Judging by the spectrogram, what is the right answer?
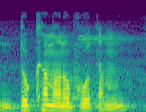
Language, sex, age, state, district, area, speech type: Sanskrit, male, 45-60, Karnataka, Uttara Kannada, rural, spontaneous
